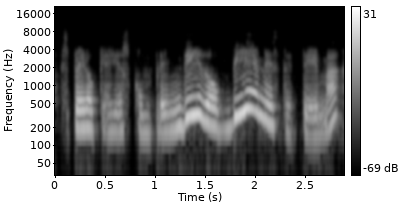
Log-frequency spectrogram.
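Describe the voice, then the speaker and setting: A woman teaching a lesson with a very lively, swooping voice. She explains patiently and keeps checking that the student follows. The sound is dull and lo-fi, and very dry. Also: medium pitch, unhurried, no echo. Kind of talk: online class lesson.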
